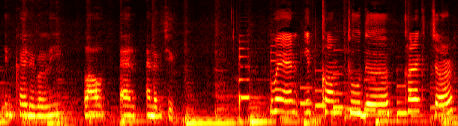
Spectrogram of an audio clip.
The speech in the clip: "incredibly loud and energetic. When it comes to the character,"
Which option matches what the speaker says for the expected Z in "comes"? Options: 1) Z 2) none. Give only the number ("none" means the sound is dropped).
2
